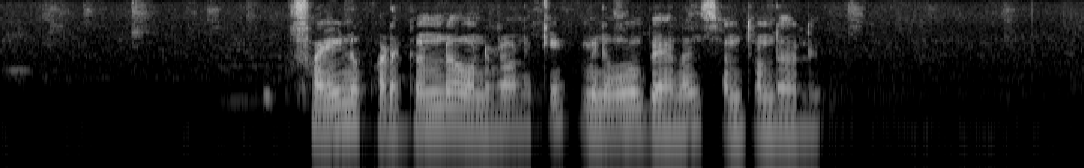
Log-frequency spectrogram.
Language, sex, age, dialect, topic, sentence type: Telugu, male, 25-30, Utterandhra, banking, question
